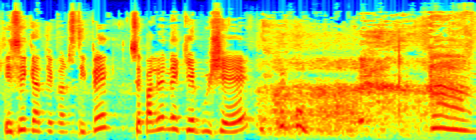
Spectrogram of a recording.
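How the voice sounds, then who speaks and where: A young woman doing stand-up voices a cheerful Spanish woman teaching a French-language class with a Spanish accent, ribbing the live theatre audience in fun. Her voice is high-pitched and unhurried, with background noise audible.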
